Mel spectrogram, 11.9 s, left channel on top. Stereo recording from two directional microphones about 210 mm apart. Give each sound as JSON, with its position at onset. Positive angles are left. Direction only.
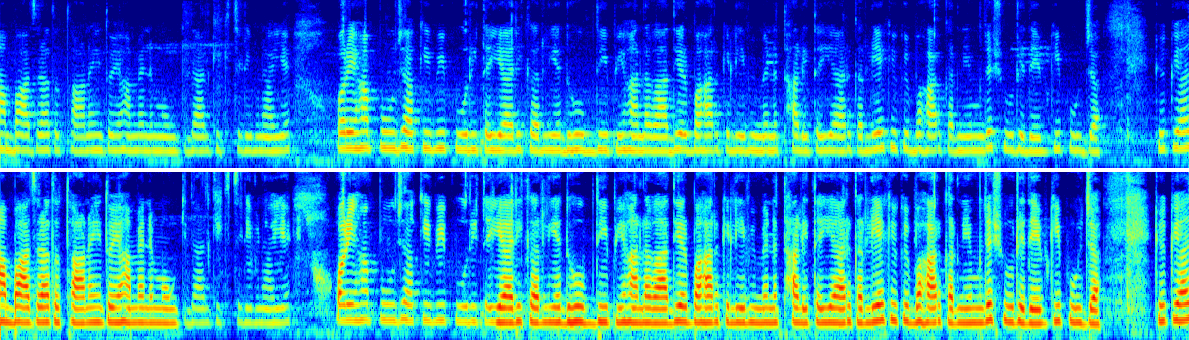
{"t": 0.0, "sound": "a woman's voice", "side_deg": -50}
{"t": 3.5, "sound": "a woman's voice", "side_deg": 0}
{"t": 4.2, "sound": "a woman's voice", "side_deg": -45}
